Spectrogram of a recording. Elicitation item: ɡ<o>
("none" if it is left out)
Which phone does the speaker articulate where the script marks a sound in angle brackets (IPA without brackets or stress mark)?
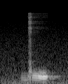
u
